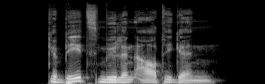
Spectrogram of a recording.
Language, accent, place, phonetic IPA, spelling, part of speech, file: German, Germany, Berlin, [ɡəˈbeːt͡smyːlənˌʔaʁtɪɡn̩], gebetsmühlenartigen, adjective, De-gebetsmühlenartigen.ogg
- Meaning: inflection of gebetsmühlenartig: 1. strong genitive masculine/neuter singular 2. weak/mixed genitive/dative all-gender singular 3. strong/weak/mixed accusative masculine singular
